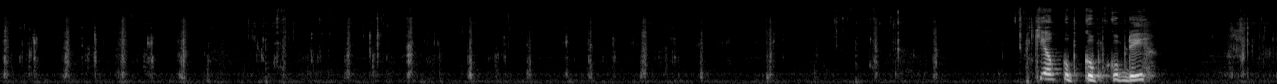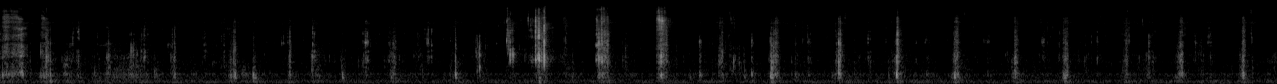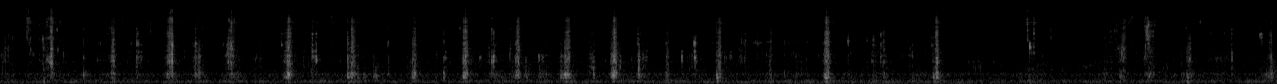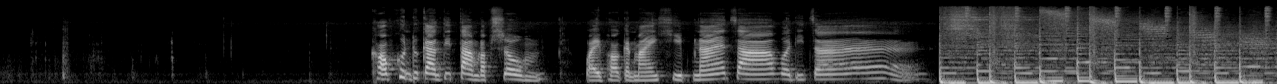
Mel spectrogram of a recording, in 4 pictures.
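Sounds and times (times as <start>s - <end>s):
chewing crunchy food: 0.0s - 10.4s, 12.0s - 40.8s.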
